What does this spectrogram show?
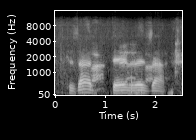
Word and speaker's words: Kazar Dereza: How do you pronounce Kazar? Kazar Dereza. It's like an emphasis on the last one.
